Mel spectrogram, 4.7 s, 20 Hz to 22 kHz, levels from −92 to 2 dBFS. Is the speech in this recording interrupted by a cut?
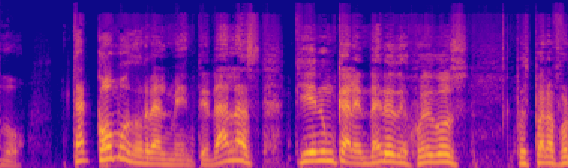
no; 0 cuts

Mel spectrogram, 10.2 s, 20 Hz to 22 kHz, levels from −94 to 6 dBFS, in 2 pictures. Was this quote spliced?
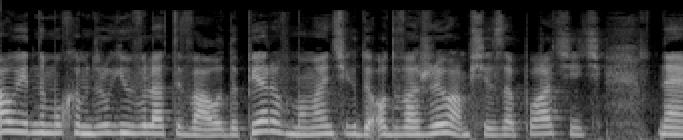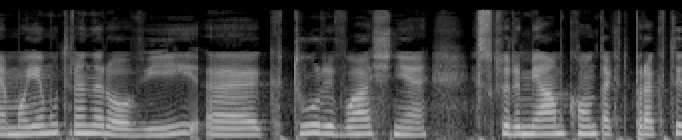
no; 0 cuts

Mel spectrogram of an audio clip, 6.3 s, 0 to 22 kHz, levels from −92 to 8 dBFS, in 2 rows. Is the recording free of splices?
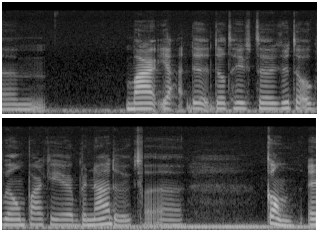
no; 1 cut; at 4.6 s

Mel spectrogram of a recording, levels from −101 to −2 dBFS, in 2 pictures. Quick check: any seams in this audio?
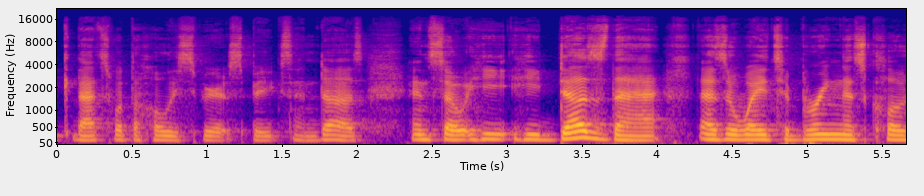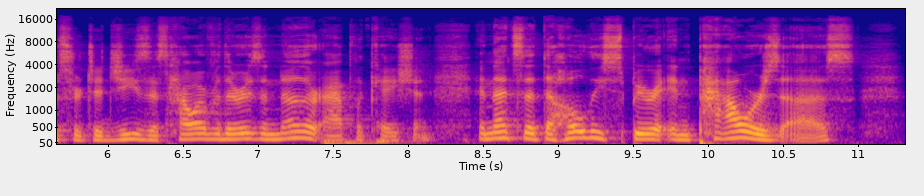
no; 0 cuts

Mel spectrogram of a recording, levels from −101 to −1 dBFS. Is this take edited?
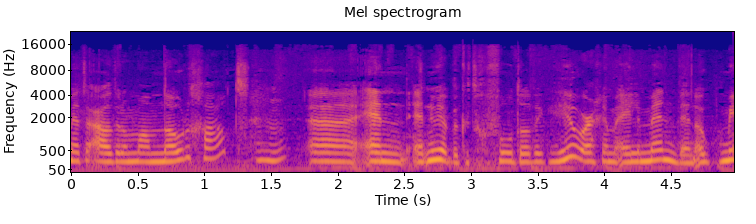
yes; 2 cuts; at 1.3 s, 2.6 s

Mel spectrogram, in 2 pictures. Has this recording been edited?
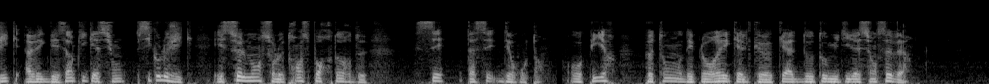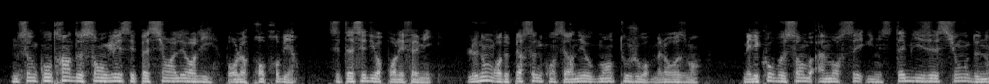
yes; 1 cut; at 5.6 s

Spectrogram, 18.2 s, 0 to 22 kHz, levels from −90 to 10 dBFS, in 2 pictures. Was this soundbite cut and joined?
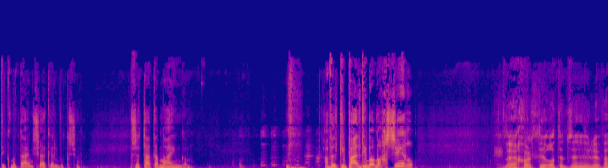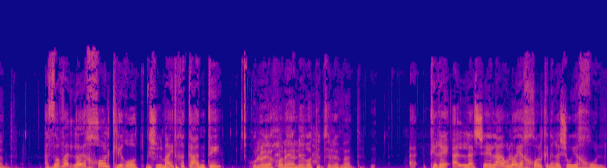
no; 0 cuts

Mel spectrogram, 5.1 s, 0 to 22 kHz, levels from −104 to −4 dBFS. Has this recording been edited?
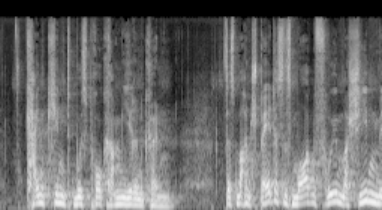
no; 0 cuts

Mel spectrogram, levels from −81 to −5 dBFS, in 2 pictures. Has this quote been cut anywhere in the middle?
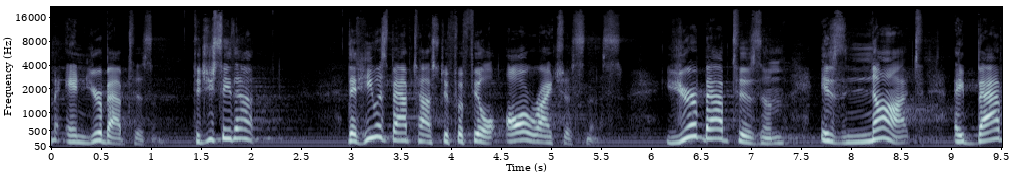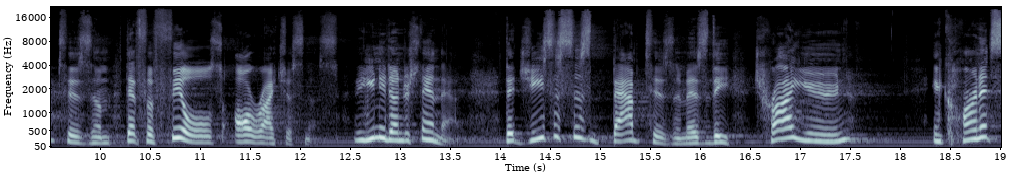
yes; 1 cut; at 1.4 s

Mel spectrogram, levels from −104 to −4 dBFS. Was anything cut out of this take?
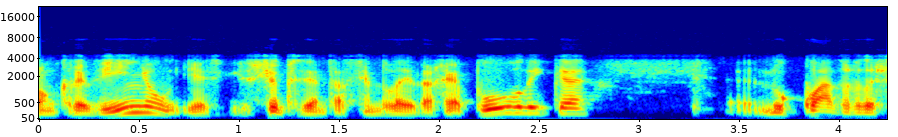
no; 0 cuts

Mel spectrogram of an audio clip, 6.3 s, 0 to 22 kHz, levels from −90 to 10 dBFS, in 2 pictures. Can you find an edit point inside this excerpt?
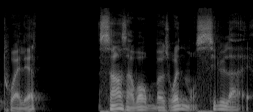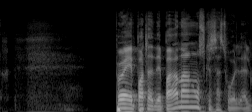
yes; 1 cut; at 4.6 s

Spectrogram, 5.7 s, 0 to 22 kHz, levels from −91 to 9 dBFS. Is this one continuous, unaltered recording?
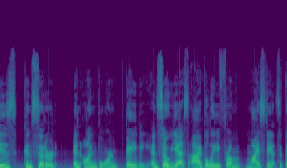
yes; 0 cuts

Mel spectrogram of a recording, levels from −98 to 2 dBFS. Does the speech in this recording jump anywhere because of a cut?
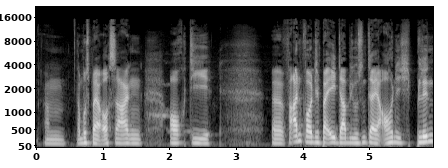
no; 0 cuts

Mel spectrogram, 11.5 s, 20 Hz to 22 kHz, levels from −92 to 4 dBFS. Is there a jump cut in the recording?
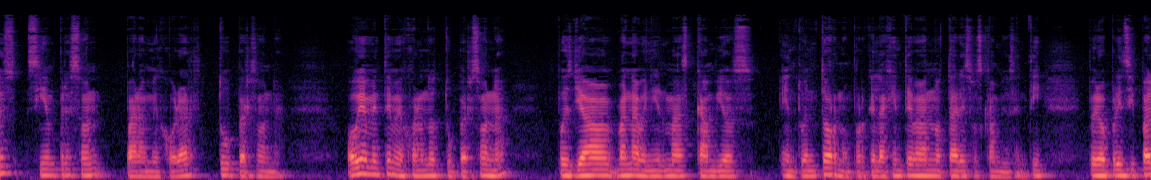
no; 0 cuts

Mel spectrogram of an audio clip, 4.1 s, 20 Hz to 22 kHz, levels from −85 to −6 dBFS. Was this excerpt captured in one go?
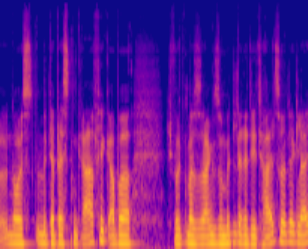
yes; 0 cuts

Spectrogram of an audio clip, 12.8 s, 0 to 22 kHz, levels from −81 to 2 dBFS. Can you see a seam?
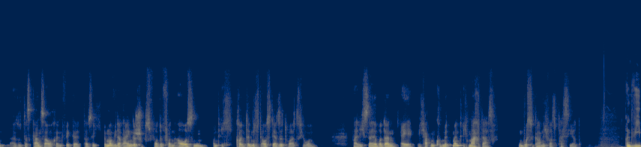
no; 0 cuts

